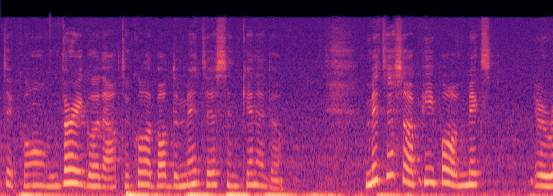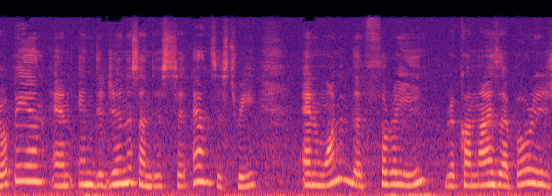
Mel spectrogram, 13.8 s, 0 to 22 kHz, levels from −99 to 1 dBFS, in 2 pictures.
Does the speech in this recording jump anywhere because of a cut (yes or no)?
no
